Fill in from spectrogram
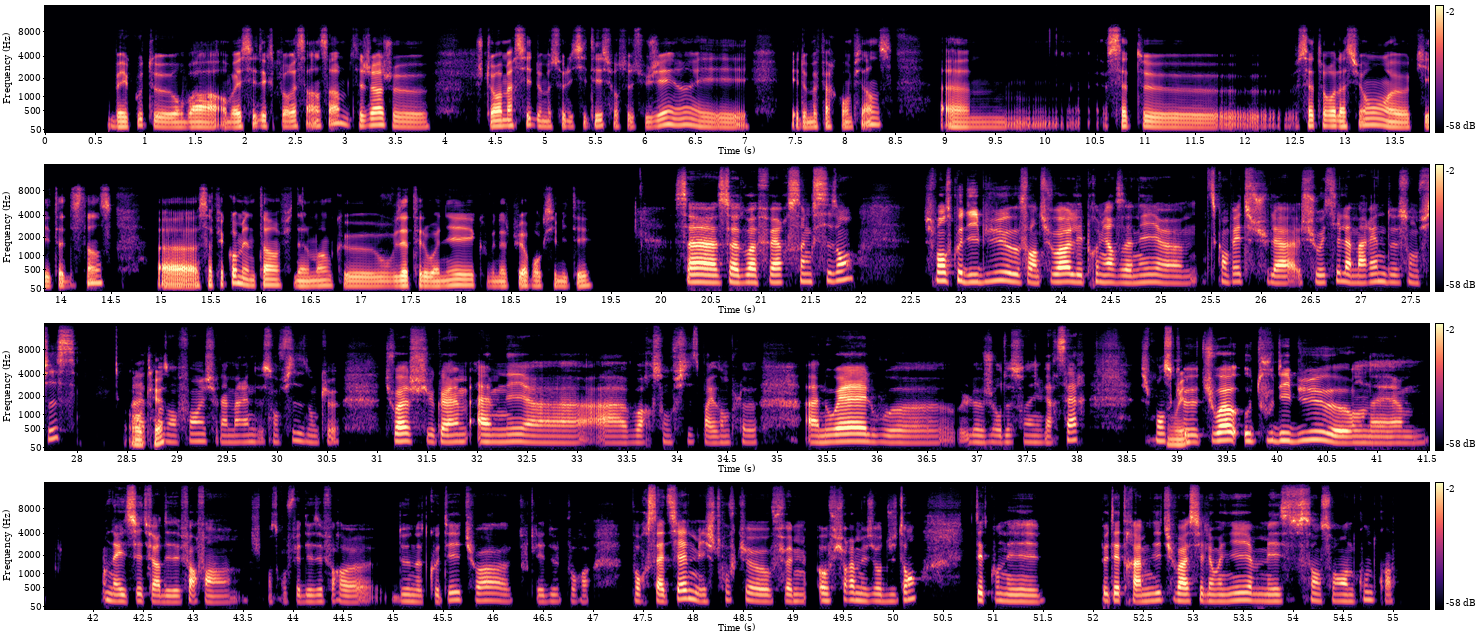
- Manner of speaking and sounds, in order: drawn out: "Hem"; drawn out: "heu"
- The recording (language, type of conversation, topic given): French, advice, Comment maintenir une amitié forte malgré la distance ?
